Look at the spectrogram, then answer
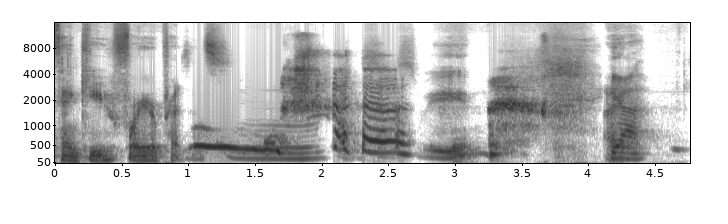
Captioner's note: exclaims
